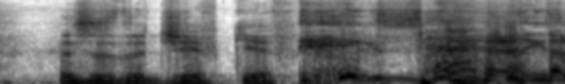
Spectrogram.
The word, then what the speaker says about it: GIF: But yeah, he's the creator of the actual thing says it's supposed to be pronounced GIF.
